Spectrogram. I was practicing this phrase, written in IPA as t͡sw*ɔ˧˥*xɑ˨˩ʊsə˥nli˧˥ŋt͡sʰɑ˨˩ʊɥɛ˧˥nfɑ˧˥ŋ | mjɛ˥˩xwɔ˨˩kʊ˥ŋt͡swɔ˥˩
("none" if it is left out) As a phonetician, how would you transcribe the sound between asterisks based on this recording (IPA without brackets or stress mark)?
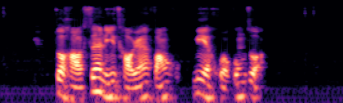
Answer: ɔ˥˩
